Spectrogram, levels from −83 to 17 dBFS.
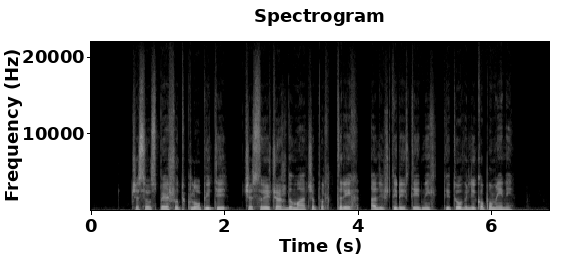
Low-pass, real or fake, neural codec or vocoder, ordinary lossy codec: none; fake; codec, 44.1 kHz, 3.4 kbps, Pupu-Codec; none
